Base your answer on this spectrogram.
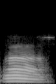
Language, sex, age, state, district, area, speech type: Telugu, male, 60+, Andhra Pradesh, Guntur, urban, conversation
